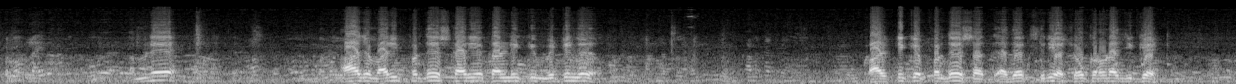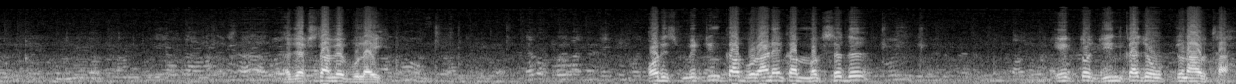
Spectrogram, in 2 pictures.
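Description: A middle-aged man speaks forcefully into microphones, in bursts with short pauses.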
